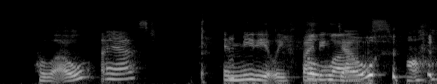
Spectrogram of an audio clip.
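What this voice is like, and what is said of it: Usual voice. Nothing is said of it.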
